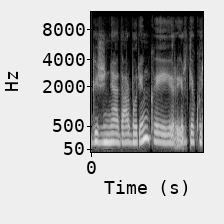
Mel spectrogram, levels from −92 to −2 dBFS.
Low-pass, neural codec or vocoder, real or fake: 10.8 kHz; none; real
